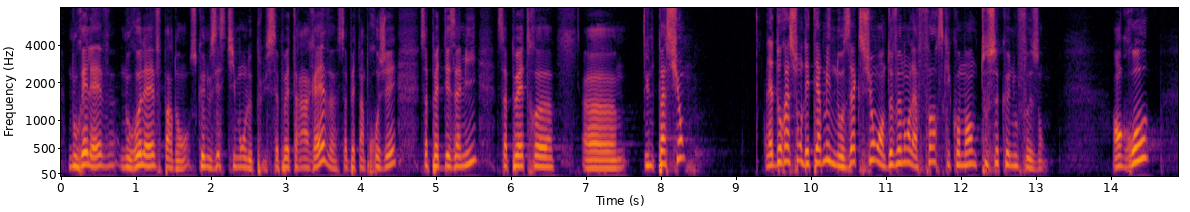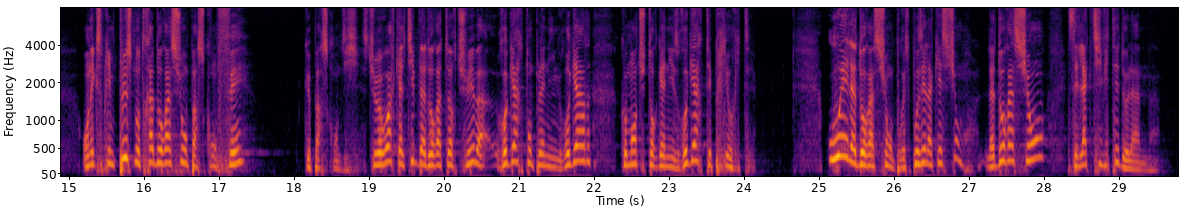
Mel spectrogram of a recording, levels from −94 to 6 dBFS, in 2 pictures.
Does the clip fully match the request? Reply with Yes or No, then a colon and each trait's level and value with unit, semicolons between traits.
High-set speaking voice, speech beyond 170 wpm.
Yes: high, 200 Hz; average, 195 wpm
